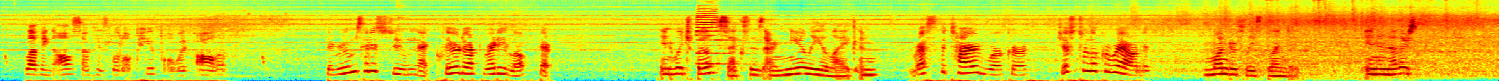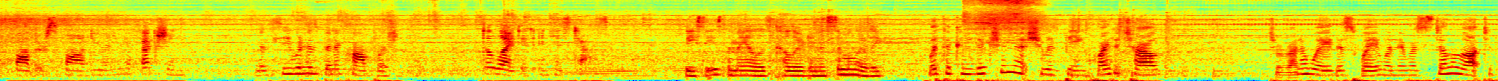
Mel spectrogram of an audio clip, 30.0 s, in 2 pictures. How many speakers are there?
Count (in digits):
3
